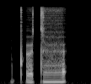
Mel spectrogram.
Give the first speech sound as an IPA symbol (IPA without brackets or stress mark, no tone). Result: pʼ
